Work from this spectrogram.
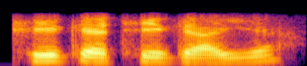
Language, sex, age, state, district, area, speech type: Hindi, male, 45-60, Bihar, Samastipur, urban, conversation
